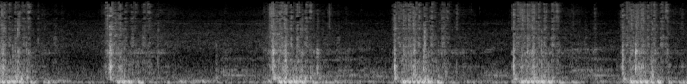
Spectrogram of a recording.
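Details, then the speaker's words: 1984 Suzuki LT50 two-stroke quad that sat uncovered outside for years, fed starting fluid: spaced sputtering bursts about once a second, each catching briefly then dying. It fires for the first time in years but won't keep running. "well it did just pop off let's see here choke so we did just hear it pop off for the first time in a long time probably years"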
